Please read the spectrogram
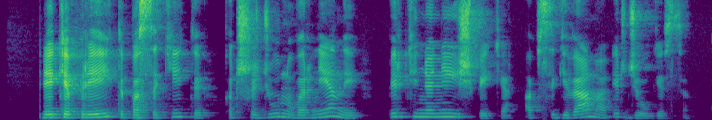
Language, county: Lithuanian, Vilnius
